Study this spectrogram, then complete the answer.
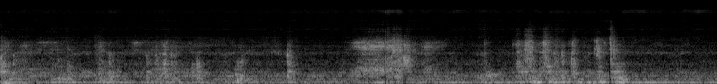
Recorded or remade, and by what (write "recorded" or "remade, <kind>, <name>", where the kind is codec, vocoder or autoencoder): remade, autoencoder, DAC-VAE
